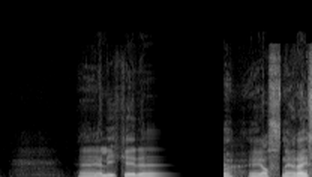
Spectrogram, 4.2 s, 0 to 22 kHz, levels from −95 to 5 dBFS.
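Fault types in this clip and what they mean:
Automatic gain rising: From about 1.03 s to the end of the clip the level climbs steadily, with voice and background noise swelling together, as the gain control reacts to input it judges too quiet. Unlike a speaker moving closer, the noise floor rises in step with the speech. Unlike a fade-in from an edit, it is a slow, continuous lift that keeps going across the dropout and for the rest of the speech.
Short concealed packet loss: Two brief gaps follow one another, a 10 ms hole at about 1.91 s and a roughly 30 ms one from 1.93 to 1.97 s. The receiver bridged each by extending the sound just before it, so they come through as a quick smear or wobble rather than silence. What sets them apart from a long dropout is that they last only hundredths of a second.
Long network dropout: Right after those two gaps, from about 1.97 to 2.99 s, roughly a second of audio is missing. 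The receiver first stretches the last sound into a fading buzz or hiss, then leaves about 620 ms of near-silence before the speech returns, with that stretch lost rather than delayed. The cause is likely the network connection stalling. A deliberate pause in speech would not begin with a decaying, artificial tail like this.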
